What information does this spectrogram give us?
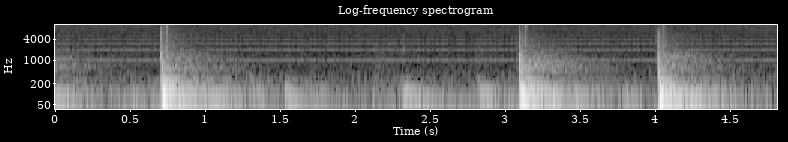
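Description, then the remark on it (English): Three heavy, deliberate knocks on a door, spaced slowly and unevenly, each one sharp and resonant with a short echoing decay. Faint soft thumps sit between them, and no one speaks. “So the one who is the King of Kings, the one who at the beginning is the Amen, the final word, he's now, picture this, at the side of the house on a door, maybe like a traveler with a cloak and a staff going.”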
